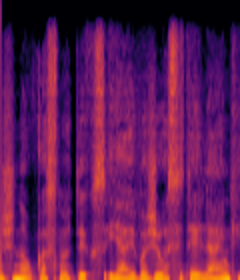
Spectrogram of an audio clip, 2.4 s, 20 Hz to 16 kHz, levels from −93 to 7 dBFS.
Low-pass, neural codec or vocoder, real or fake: 14.4 kHz; autoencoder, 48 kHz, 32 numbers a frame, DAC-VAE, trained on Japanese speech; fake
